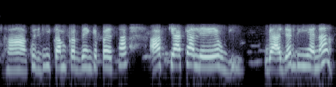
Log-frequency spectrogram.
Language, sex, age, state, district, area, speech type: Hindi, female, 60+, Uttar Pradesh, Prayagraj, urban, conversation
